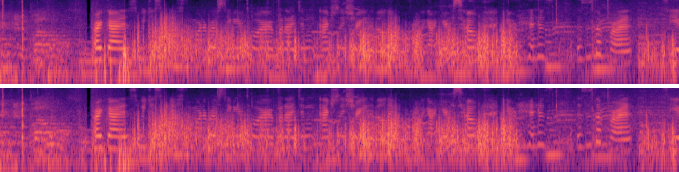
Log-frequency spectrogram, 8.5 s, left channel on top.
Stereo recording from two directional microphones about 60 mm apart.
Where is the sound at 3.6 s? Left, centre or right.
Centre.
